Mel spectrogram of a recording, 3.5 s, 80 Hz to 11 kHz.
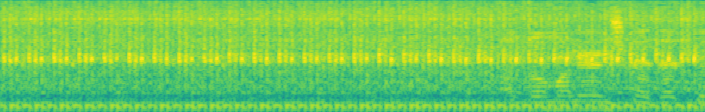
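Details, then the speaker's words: Mitsubishi Canter 4DR7 diesel, first start after a full rebuild, warming up at idle: sharp, regular clatter about four per second over the rumble, running hard and slightly uneven; injectors not yet checked, owner plans to retard injection timing. "как-то дизелит, жестко работает."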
